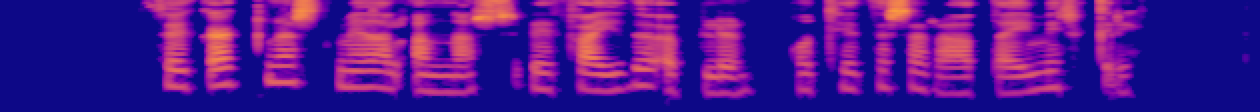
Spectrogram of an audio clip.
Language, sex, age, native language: Icelandic, female, 40-49, Icelandic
